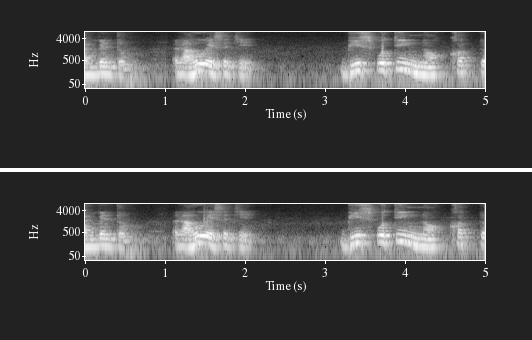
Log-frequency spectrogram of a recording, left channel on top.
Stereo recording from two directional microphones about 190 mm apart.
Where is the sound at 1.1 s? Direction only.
15° right (ahead or behind).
